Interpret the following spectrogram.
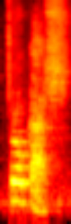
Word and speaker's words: প্রকাশ: ও কারণে হয়ে থাকে কি বললাম যখন কোন শব্দের প্রথম বর্ণের সাথে বা প্রথম ব্যঞ্জন বর্ণের সাথে সাথে র ফলা যুক্ত হয় তখন সেই বর্ণটির উচ্চারণ হয় ও কারণে অর্থাৎ এই যে শব্দ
